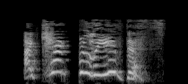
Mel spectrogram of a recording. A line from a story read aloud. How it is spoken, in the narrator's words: Mom shrieked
